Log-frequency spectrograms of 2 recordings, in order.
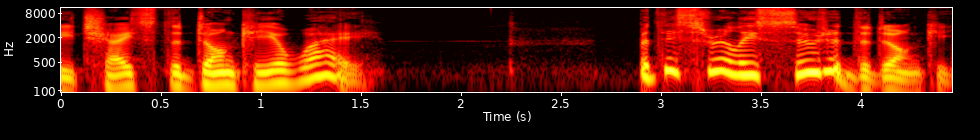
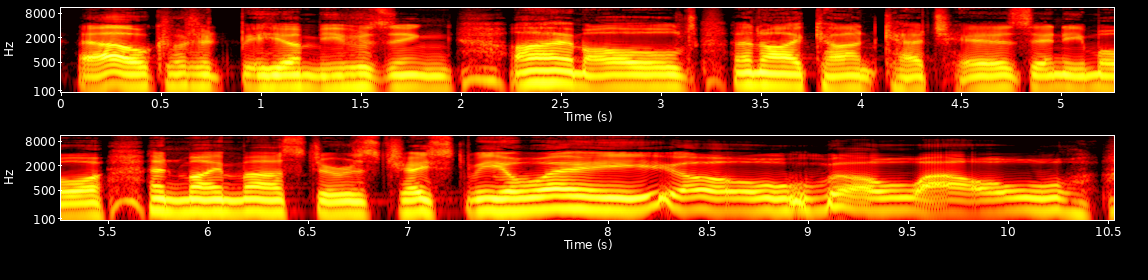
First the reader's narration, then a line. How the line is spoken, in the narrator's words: moaned the dog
